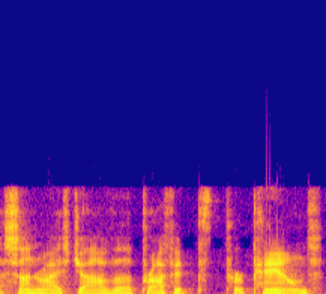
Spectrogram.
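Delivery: ordinary talk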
